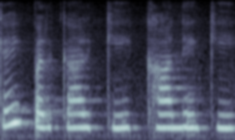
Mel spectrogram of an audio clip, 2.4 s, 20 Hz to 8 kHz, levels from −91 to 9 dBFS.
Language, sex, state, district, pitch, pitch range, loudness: Hindi, female, Bihar, Gopalganj, 290 Hz, 285-295 Hz, -16 LUFS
